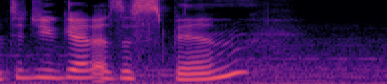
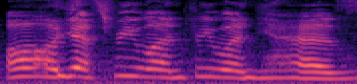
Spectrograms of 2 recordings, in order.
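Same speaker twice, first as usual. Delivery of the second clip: excited cheer; 3 semitones higher, 7 dB louder than usual. Real, not acted. Streamer celebrating a free one on the wheel, excited cheering. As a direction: cheer the lucky result out loud.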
